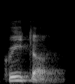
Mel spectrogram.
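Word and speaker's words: कृत: But there's no long mark over the A. Там нету. Therefore it's Krita.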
